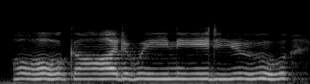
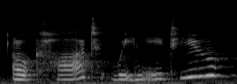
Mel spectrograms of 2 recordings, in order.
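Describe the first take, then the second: First: The g in God sounds fully voiced. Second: The g in God sounds unvoiced, like k. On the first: The speaker calls it right. "A little more in the middle, that balanced sound" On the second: The speaker calls it wrong. "having voiced consonants become unvoiced"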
